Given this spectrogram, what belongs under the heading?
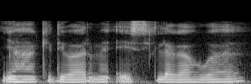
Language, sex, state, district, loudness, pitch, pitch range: Hindi, male, Jharkhand, Ranchi, -14 LUFS, 115 Hz, 115-120 Hz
